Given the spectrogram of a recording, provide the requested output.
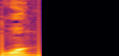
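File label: "weng", Mandarin Chinese syllable, neutral tone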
